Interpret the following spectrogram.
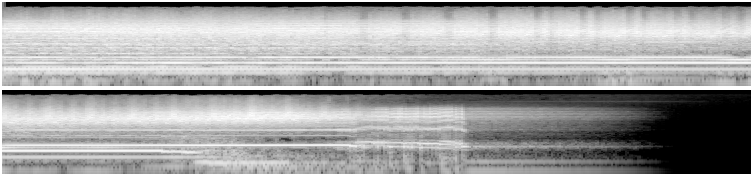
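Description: A psychedelic stoner rock band holds a ringing final chord, with electric guitar to the fore. The sound drops away in two steps, about eleven and twelve seconds in, then fades to silence just before the end as the track finishes.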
